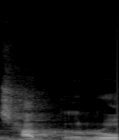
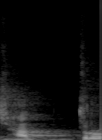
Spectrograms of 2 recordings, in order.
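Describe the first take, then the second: First: ছাত্র as "chhat-ro", single t and bare "ro"; wrong pronunciation. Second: ছাত্র as "chhat-tro", doubled t; correct pronunciation. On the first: Teacher citing what you don't say, ছাত্র as "chhat-ro". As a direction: drop the second t in ছাত্র. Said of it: "ছাত্র বলেন না". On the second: Teacher confirming what you say, ছাত্র as "chhat-tro". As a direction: finish ছাত্র on a full "tro". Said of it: "এটাই বলেন". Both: Shown as a demonstration.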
